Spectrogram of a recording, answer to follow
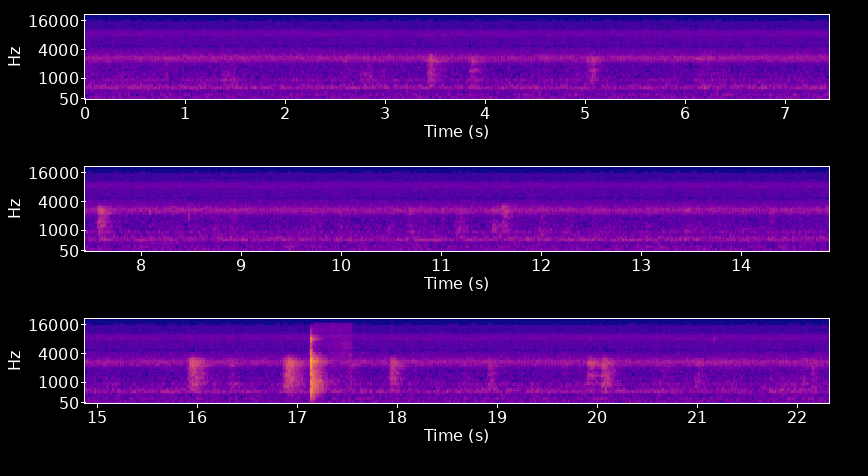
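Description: Quiet room tone with a low steady hum, broken by a few faint clicks and one sharper click about seventeen seconds in.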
